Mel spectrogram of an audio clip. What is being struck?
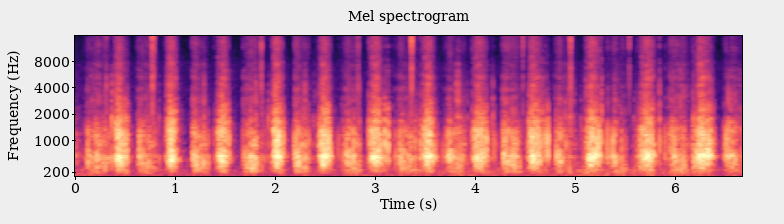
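Faux leather handbag.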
